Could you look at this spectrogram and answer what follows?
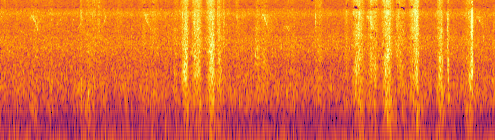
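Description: Faint rustling and crinkling of green leaves being handled and wrapped around a kithul palm flower cluster, in short bursts about four seconds in and again over the last three seconds.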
